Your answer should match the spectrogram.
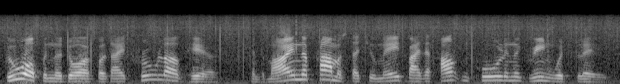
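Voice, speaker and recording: A narrator voicing a polite, pleading enchanted frog in a loud, formal, sing-song way, on an old 78 rpm record. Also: mid-range voice, expressive, moderate pace, close to an everyday voice. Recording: scratchy 1940s 78 rpm record, surface hiss.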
